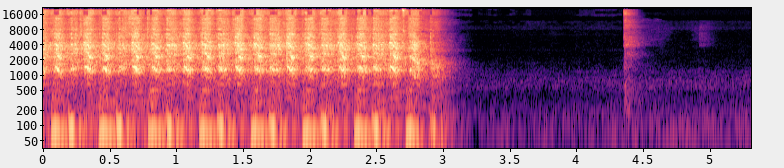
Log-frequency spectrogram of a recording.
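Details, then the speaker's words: 1998 Suzuki TL1000R, sat 15 years after 2006 wreck, new battery: starter cranks at about four even pulses a second for three seconds, never catches; spark confirmed with carb cleaner, but clogged fuel injectors deliver no fuel. "Clearly has spark. Not convinced it has fuel. So thinking about it, found the problem. Fuel injectors weren't squirting fuel at all."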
